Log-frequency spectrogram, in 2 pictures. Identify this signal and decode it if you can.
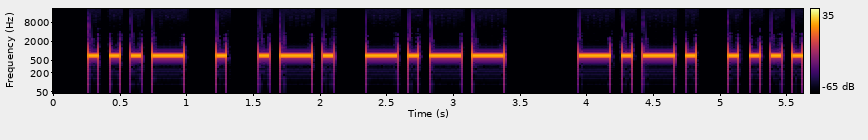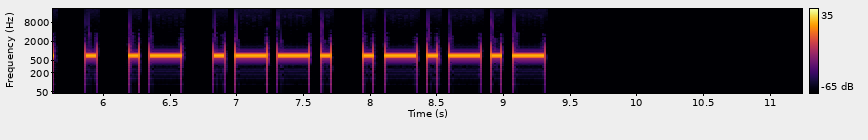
Morse code, heard as a keyed tone, about 15 wpm, 700 Hz. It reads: VERY CHEAP.
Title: Sentences from Top 1200 Words 15wpm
